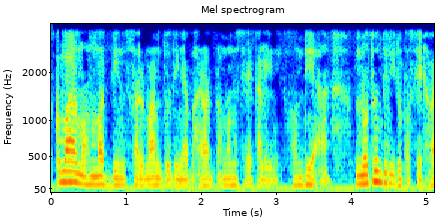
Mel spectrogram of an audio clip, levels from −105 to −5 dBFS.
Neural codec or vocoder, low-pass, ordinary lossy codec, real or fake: codec, 16 kHz, 8 kbps, FreqCodec, smaller model; 3.6 kHz; none; fake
